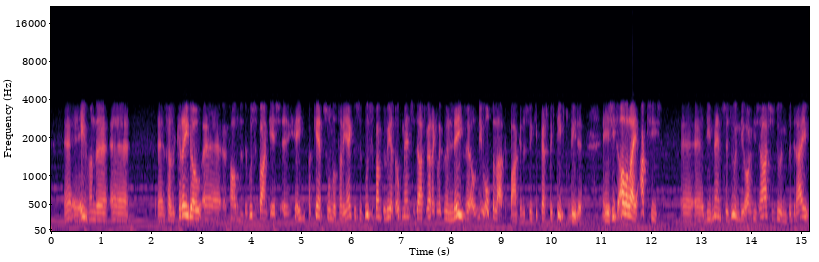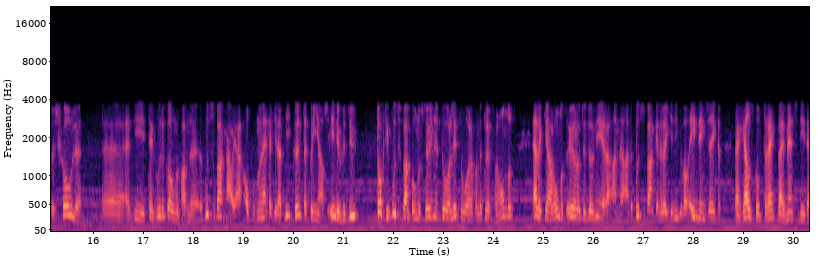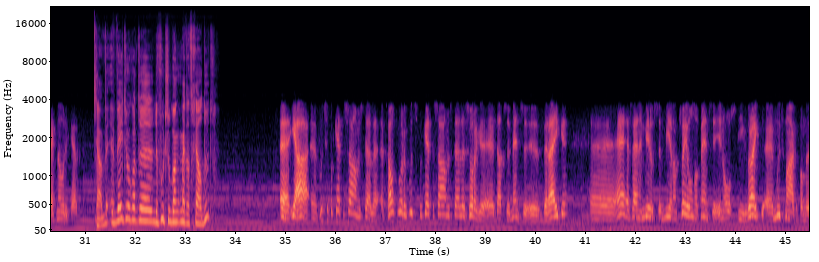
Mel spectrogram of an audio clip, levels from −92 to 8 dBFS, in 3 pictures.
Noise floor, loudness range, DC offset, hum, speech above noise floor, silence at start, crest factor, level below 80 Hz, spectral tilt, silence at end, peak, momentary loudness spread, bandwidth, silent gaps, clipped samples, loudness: -45 dBFS; 5 LU; under 0.1%; none; 22 dB; 0 s; 24 dB; -50 dBFS; -6 dB/octave; 0 s; 0 dBFS; 12 LU; 15.5 kHz; none; under 0.1%; -24 LUFS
